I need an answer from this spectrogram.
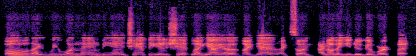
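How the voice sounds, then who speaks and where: A young man from the San Francisco Bay Area calls in to a talk show and rambles casually, stuffing nearly every phrase with "like" and restarting often. His fairly low voice stays fairly even and moves at a normal pace, with dull, echo-free audio.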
